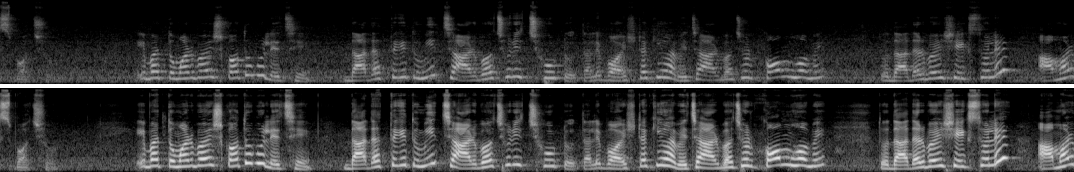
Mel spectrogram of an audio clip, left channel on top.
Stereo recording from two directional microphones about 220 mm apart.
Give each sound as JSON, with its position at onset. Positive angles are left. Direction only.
{"t": 0.2, "sound": "speech", "side_deg": -45}
{"t": 1.4, "sound": "speech", "side_deg": -50}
